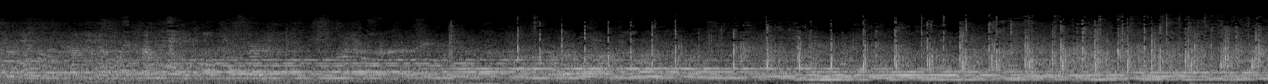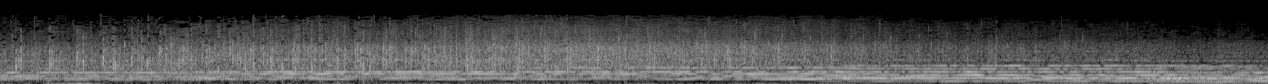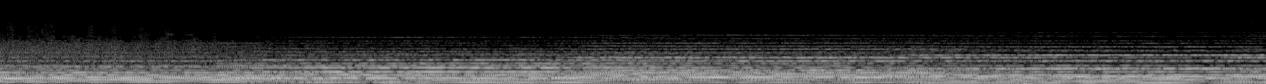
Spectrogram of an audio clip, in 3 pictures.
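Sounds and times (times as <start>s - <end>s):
crowd applause: 4.5s - 25.2s.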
